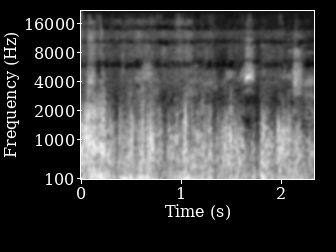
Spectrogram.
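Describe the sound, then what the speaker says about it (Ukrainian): Strong wind buffets the microphone in a steady, heavy low rumble that continues throughout, with gusty surges and no clear talk. "у нас досить такий сильний вітер, але він теплий"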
